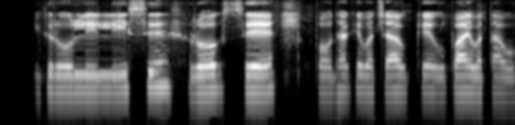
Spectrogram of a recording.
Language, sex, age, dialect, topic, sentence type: Magahi, male, 18-24, Western, agriculture, question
